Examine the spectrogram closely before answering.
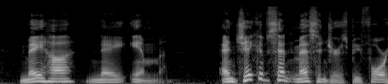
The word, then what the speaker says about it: Mahanaim: Remember, if you're looking at a name, you're safest if you pronounce all the vowels. Mahanaim.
